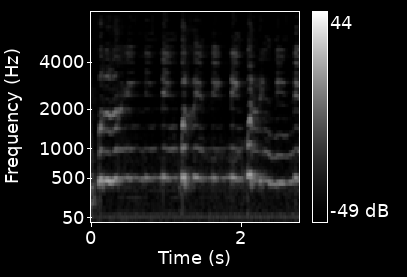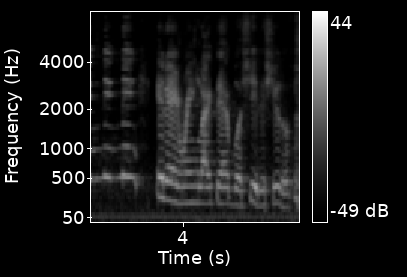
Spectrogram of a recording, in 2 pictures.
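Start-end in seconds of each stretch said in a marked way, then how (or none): 0.0-3.5 high, steady sing-song ringtone; mouth-made ringtone, high and repetitive; imitated phone ringing. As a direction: mimic a ringing phone on one high note. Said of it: "the phone ring".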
